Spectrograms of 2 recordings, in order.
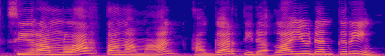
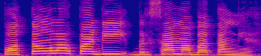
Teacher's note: intonasinya harus tinggi atau naik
